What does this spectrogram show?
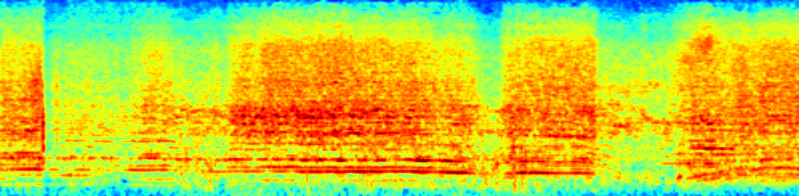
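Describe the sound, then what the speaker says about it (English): A loud NASCAR race truck engine roars continuously, its pitch rising and falling as the throttle is worked, with crowd-like noise underneath throughout. "let's listen to his throttle"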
